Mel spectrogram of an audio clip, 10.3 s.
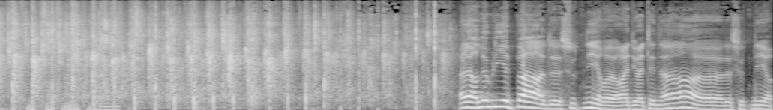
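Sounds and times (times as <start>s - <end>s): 
laughter: 0.0s - 1.7s
audience applauding the speaker: 0.0s - 6.2s
speech: 6.2s - 10.3s.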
